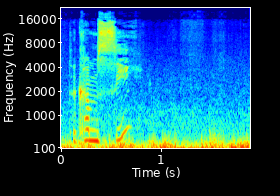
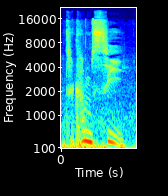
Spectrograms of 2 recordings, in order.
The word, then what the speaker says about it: Tecumseh: Tecumseh? I thought it was Tecumseh. Tecumseh. Tecumseh. Maybe it's Tecumseh, but this area is Tecumseh. No. Silent H.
